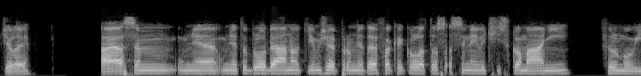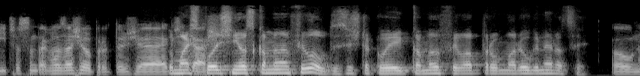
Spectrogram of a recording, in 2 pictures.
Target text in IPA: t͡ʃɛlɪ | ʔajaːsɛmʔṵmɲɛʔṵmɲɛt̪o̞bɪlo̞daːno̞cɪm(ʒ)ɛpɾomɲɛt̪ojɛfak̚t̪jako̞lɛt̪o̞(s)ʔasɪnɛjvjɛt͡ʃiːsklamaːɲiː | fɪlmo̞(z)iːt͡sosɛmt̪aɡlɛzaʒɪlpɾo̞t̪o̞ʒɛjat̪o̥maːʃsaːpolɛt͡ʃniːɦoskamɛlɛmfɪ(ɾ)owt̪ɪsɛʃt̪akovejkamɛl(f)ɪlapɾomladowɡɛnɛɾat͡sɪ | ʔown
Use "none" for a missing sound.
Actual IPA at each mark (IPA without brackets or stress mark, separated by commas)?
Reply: ʒ, s, v, l, f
